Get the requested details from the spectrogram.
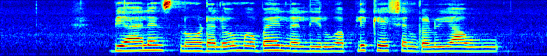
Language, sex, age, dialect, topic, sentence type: Kannada, female, 36-40, Coastal/Dakshin, banking, question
